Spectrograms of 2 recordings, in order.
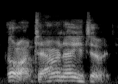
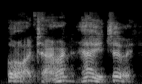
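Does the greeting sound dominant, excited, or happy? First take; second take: excited; happy. First: The greeting sounds excited and welcoming. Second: The greeting sounds happy and cheerful. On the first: "One says I'm excited to see you, which is my chi energy" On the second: "I can do a happy energy"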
